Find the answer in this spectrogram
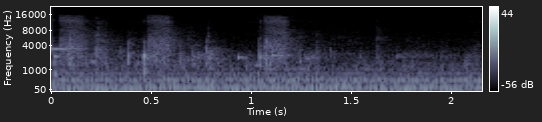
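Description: Fine-mist pump spray bottle of mattifying face mist being sprayed onto the face to set makeup: a few short hissing sprays about half a second apart.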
